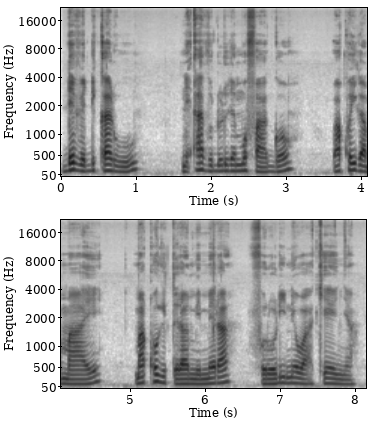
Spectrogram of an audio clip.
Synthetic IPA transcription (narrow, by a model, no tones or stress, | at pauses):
dɛvedikaɾu | neʔaðudoɾiɾɛmofaɡɔ | wakoiɣamae | makoɣiteɾamemɛɾa | foɾoɾinewakɛːɲa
